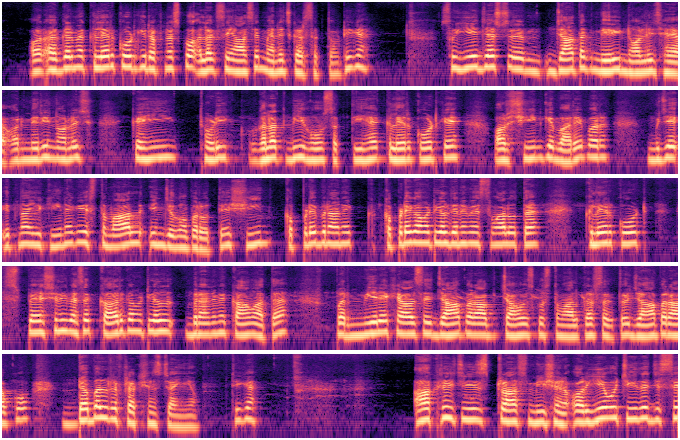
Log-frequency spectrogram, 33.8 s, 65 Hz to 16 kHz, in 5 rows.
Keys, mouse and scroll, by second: 0.9 middle click, 1.9-5.4 drag, 6.9-7.5 middle drag, 7.5 scroll down 1, 8.4-9.8 middle drag, 9.9-10.3 scroll up 2, 10.3 middle drag, 10.5-11.1 scroll down 2, 11.1 scroll up 2, 14.1-14.6 middle drag, 24.9-27.2 drag, 29.1 click, 31.6 middle drag, 31.9-32.5 scroll down 2, 32.5-33.8 scroll up 2.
